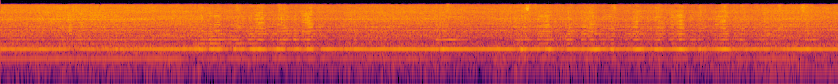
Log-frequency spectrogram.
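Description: CNC router spindle running, its end-mill bit carving a relief pattern into solid wood: a steady whine over the rasping noise of the cut.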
